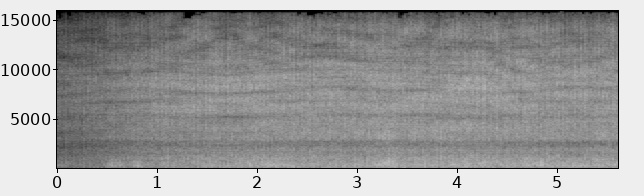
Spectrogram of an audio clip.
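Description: Small gas torch burning with a steady hiss that builds over about the first second and a half, then holds level, as it heats a metal intake tube toward red heat before quenching.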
